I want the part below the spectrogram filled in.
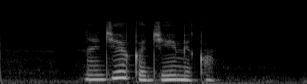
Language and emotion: Russian, sad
